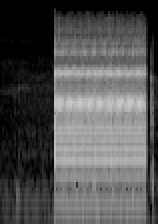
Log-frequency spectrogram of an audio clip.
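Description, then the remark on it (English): A loud, harsh game-show buzzer blares in one steady, sustained burst of about a second, rich in buzzy harmonics, then cuts off with a brief tail. “Buzz yourself.”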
